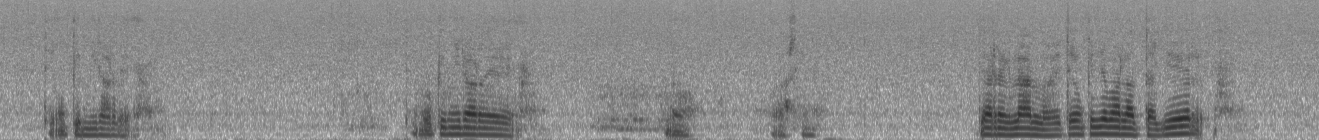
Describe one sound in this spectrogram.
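A man talks casually into a microphone, in short bursts.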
